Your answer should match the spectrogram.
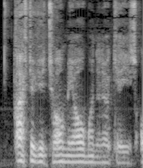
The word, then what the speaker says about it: Mononoke: So the next one will be Princess Mononoke. Mononoke. How do you would pronounce this? Well, I know English, they don't pronounce the E at the end. So it will be Princess Mononoke.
